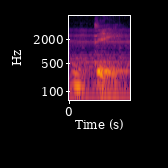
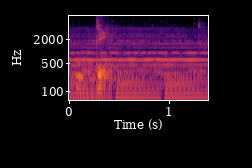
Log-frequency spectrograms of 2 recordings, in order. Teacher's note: And then again we have something in the middle, and that is d. Again there is a slight voice in the beginning, d, and then the voice stops and a slight air pressure is released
